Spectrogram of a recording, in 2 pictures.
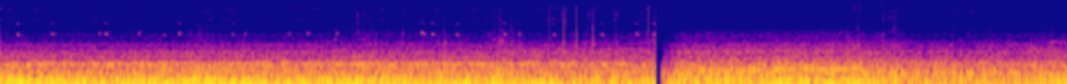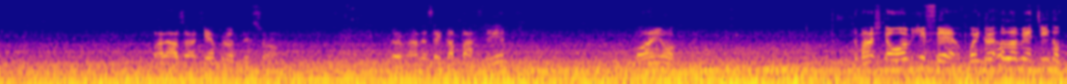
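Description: A vehicle's engine rumbles steadily while driving.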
